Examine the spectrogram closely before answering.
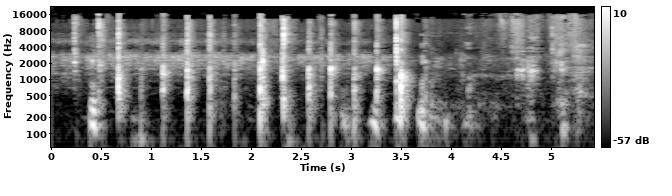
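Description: A clapping sound effect built into a new platform's soundboard: a quick run of sharp, crisp hand claps at a fairly steady pace, loud at first and thinning out toward the end, with a faint hiss underneath.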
